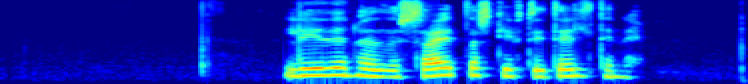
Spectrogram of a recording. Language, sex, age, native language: Icelandic, female, 40-49, Icelandic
